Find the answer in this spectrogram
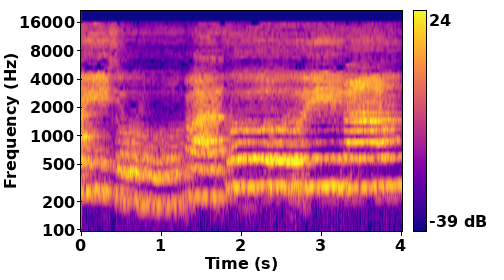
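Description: A group of women chanting together, ending in one long held note.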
